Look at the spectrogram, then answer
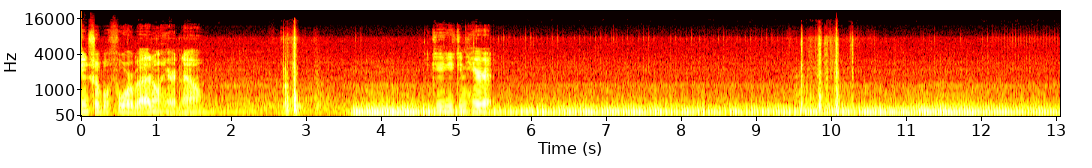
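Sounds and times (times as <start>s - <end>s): truck engine idling drone: 3.2s - 13.0s.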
